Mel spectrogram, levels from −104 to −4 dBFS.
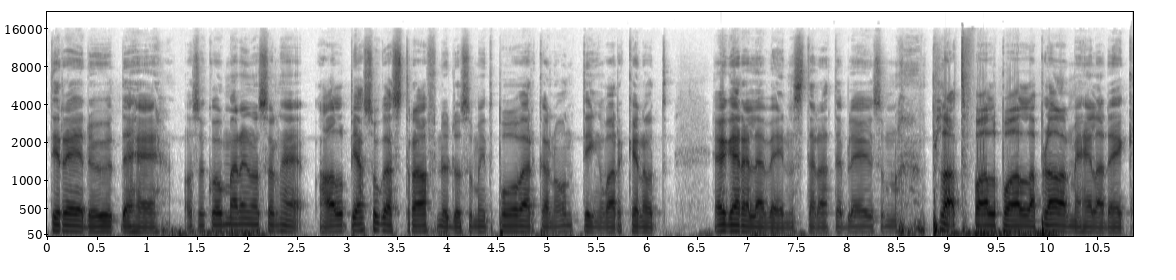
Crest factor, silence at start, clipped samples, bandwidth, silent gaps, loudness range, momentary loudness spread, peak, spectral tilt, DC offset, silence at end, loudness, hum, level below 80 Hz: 16 dB; 0.05 s; under 0.1%; 14.5 kHz; none; 3 LU; 9 LU; 0 dBFS; -6 dB/octave; under 0.1%; 0 s; -16 LUFS; none; -28 dBFS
